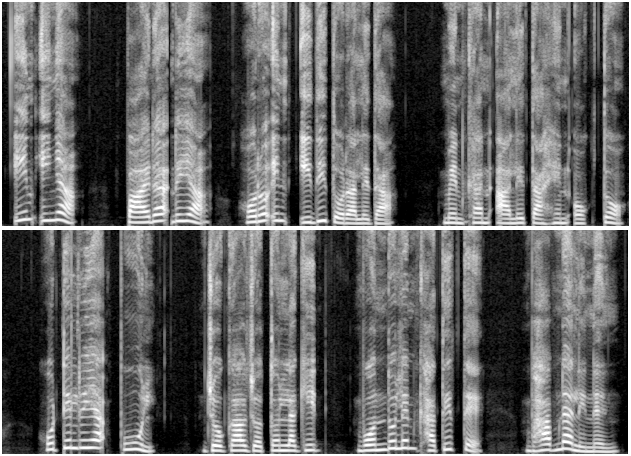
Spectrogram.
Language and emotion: Santali, sad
